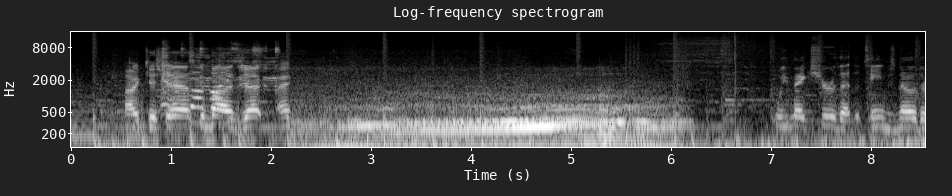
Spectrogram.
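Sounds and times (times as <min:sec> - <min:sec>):
speech: 0:00.5 - 0:02.4, 0:07.1 - 0:08.5
NASCAR pace car engine in Las Vegas revving and accelerating: 0:01.4 - 0:06.4.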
